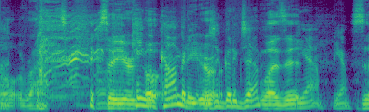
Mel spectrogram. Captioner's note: laughing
